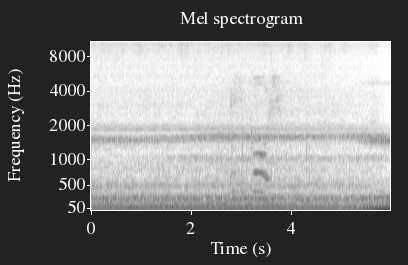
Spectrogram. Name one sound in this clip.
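A small child babbles softly close by.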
